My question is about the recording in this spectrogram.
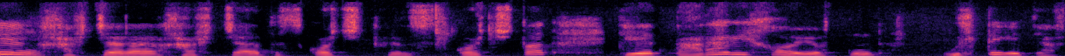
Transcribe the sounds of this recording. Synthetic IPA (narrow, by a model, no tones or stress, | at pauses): iːŋχaw̥t͡ɕaːɾaːrχaw̥t͡ɕaːt̪skɔt͡ɕt̪ɵ̥̆xɘ̆nskɔt͡ɕt̪ɔːt̪t̪ʰeɣeːt̪ːaɾaːɣʲiːχə̆ŋɔjʊːt̪ə̆nt̪ | uɮt̪eːɣet̪jaw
